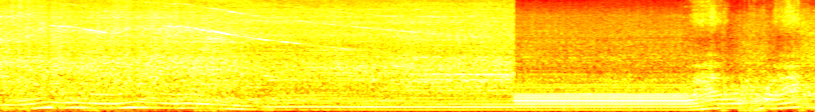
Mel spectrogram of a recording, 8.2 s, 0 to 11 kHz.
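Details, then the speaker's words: 2JZ-swapped turbo Nissan 240SX: a smooth, steady engine note climbing and settling evenly with clean revs and no knocks or misses. Idle and revs are normal. "So I'm glad that this thing is actually running properly and how it should."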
